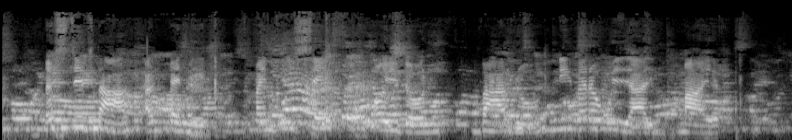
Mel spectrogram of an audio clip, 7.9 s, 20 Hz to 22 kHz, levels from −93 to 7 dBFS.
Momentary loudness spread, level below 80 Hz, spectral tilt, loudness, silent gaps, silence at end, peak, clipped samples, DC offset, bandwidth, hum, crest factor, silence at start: 11 LU; -60 dBFS; -4.5 dB/octave; -14 LUFS; none; 0.15 s; 0 dBFS; under 0.1%; under 0.1%; 16 kHz; none; 14 dB; 0 s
